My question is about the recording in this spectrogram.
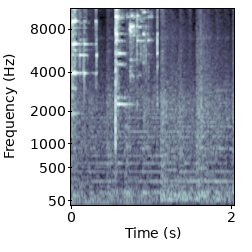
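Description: A steel knife strikes a small glass mirror, giving two sharp glass clinks, one at the start and one about half a second in, each with a brief high ringing. Background music runs underneath.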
